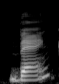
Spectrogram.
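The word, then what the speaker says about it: banca: तो होटल को होटल ही बोलते हैं, लेकिन उसके बोलने के स्टाइल में और प्रोनाउंसिएशन में थोड़ा चेंज है, तो उसको कहते हैं होटल। बैंक, बैंक आपको पता है जहाँ पर आप अकाउंट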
